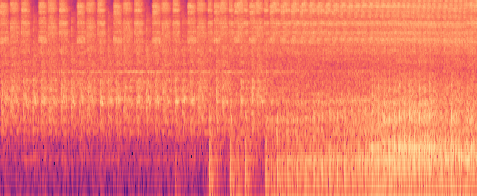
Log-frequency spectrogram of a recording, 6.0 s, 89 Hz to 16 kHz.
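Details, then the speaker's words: 2003 Honda CBR954RR, sat outside 15 years, running on its own from a temporary tank off another bike with little fuel: fires and runs steady, rising slightly; gasoline pouring from the unplugged return line, spray not audible. "WHAT IS THAT? OH, we are pouring gas."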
